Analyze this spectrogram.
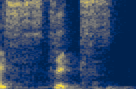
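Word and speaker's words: Styx: And the correct answer is Renegade by Sticks. That's probably not how you pronounce it. No, it is how you pronounce it. It is. Yes, it is sticks.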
